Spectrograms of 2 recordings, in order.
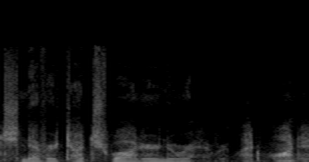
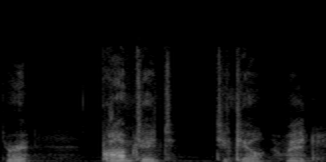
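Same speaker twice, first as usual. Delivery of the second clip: ordinary delivery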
